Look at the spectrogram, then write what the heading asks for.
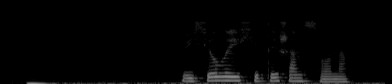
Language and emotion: Russian, neutral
